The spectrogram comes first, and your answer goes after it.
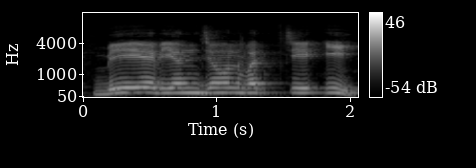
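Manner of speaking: બે વ્યંજન વચ્ચે ઈ slowly, each word stretched; slow, spelled-out repeat of બે વ્યંજન વચ્ચે ઈ; slow rule reminder. Shown as a demonstration. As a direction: draw out બે and વચ્ચે so learners remember. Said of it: "ઈનો ઉચ્ચાર યાદ કરો".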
